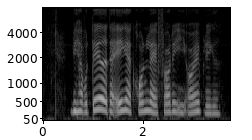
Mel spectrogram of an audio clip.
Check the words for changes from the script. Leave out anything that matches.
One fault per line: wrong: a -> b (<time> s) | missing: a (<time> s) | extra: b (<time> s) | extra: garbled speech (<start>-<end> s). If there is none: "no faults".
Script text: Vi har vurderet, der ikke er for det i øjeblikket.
extra: grundlag (1.8 s)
